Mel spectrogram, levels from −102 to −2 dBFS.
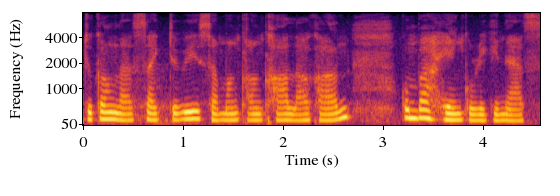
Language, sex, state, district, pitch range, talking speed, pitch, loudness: Nagamese, female, Nagaland, Kohima, 160-185 Hz, 195 wpm, 165 Hz, -15 LUFS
